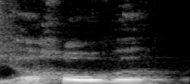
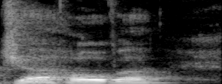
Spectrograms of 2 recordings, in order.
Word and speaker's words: Yehovah: And notice it's Yehovah, not Jehovah. The same reason, because Jesus is not spelled with a J. Yehovah is spelled with a Y.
